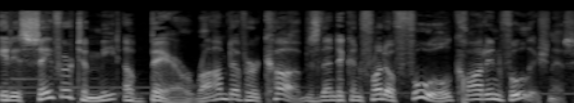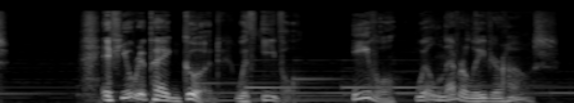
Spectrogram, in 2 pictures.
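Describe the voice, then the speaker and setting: Expressive man reading scripture over music. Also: mid-range voice, measured pace, creaky. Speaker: audio Bible narrator.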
